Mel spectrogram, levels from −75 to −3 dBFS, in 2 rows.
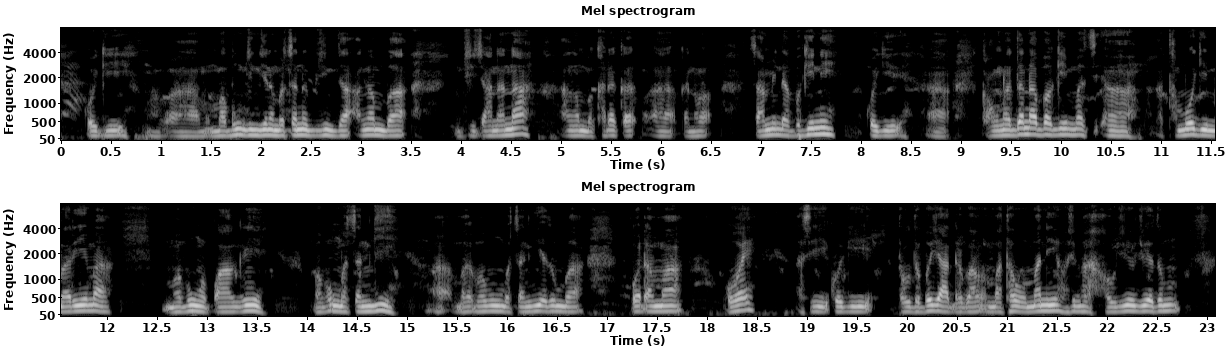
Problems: none marked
